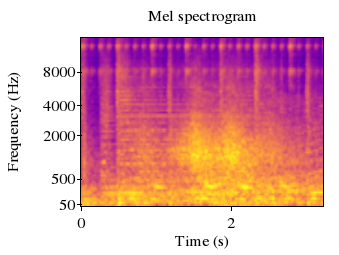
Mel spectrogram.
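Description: A car speeds along during an action chase, its engine roaring steadily and swelling louder toward the middle with a hint of tire noise, no voices over it.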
